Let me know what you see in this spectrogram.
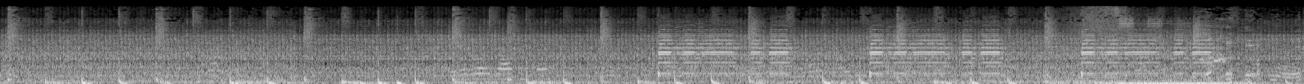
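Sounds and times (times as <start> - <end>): low engine noise: 0.0 - 13.0
car horn toots: 6.5 - 12.4.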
